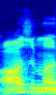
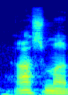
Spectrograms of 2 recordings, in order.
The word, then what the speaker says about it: Asuma: though what if Asuma beat hidon uh if Azuma beat heedon Asuma let me say it right Asuma beat hidon kakazu would probably intervene um or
